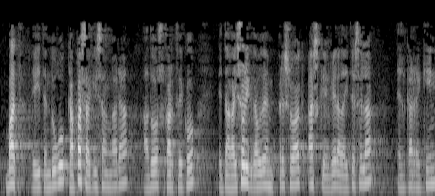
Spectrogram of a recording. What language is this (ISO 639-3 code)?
eus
